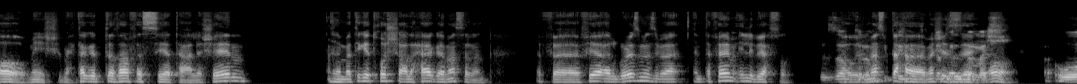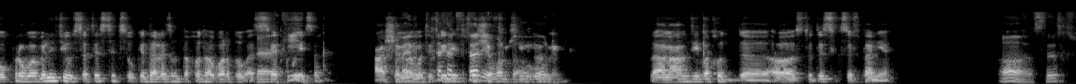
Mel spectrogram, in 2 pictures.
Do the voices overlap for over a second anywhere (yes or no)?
yes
